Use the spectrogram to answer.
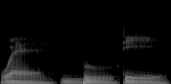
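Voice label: "webuti", concatenated syllables; Affixing experiment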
